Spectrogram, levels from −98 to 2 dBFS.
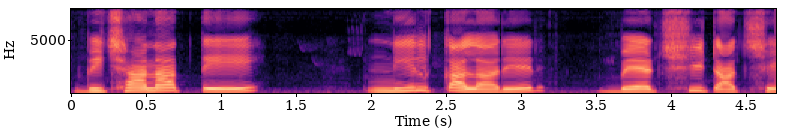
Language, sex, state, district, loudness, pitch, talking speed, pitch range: Bengali, female, Assam, Hailakandi, -15 LUFS, 245 Hz, 65 wpm, 225-270 Hz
